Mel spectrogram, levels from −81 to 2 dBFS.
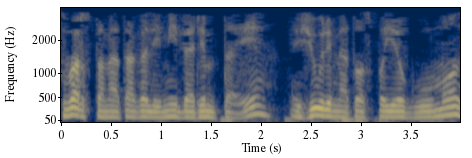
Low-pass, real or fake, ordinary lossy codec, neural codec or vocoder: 3.6 kHz; real; MP3, 16 kbps; none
